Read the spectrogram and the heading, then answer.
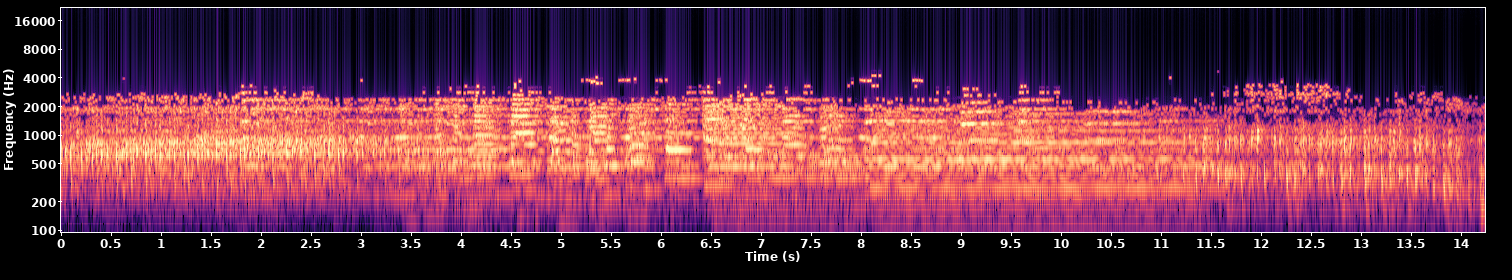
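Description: An early motor car engine runs steadily throughout, a loud, rattling chug with a droning tone that shifts slightly in pitch, heard alone with no voices.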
